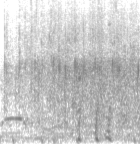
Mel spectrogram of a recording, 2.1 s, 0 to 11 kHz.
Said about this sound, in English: The applause is stellar. That's what I wasn't expecting that. Uh, well you got to throw that in there. You know what I mean? Thank you. We, we, we recorded that with like a bunch, like a 20 people in a room one day,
